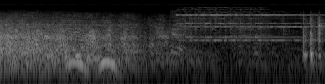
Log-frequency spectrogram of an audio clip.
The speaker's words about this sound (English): I told you not to answer the phone.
